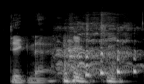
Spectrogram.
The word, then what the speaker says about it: Digne: know how to pronounce it. And from now on, we'll be calling him Digne.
